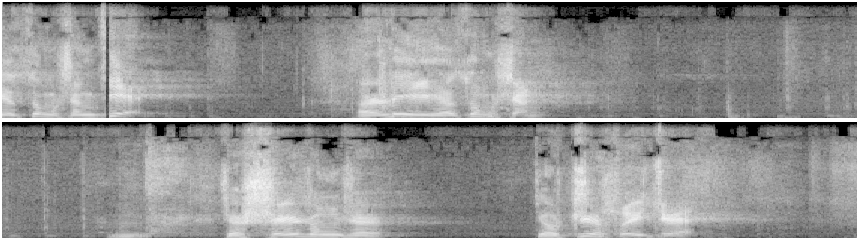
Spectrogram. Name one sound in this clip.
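An elderly man speaks slowly and calmly into a microphone, with pauses between phrases.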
